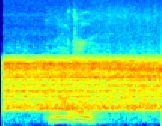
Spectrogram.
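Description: Amateur radio transceiver's speaker giving a loud, steady hiss of received noise, cut off sharply above and below by the receiver's narrow audio passband. It is the noise interference that drowns out all but the loudest stations.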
